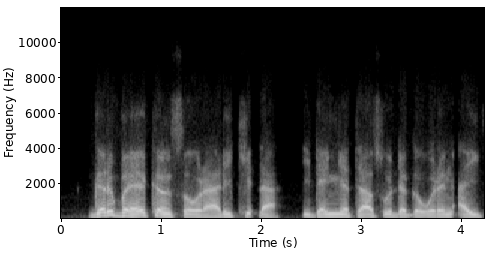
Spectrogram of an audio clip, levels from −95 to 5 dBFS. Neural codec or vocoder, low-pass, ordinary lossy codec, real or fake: codec, 16 kHz, 8 kbps, FunCodec, trained on LibriTTS, 25 frames a second; 7.2 kHz; Opus, 16 kbps; fake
